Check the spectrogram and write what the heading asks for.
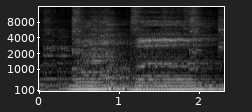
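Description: A man singing two long held low notes into a handheld microphone over a karaoke backing track, the second note starting about a second in.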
